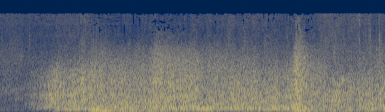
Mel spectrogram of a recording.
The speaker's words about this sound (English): And a short time later, we heard this massive strike. The Israeli army says it's targeting Hezbollah, not the Lebanese people.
